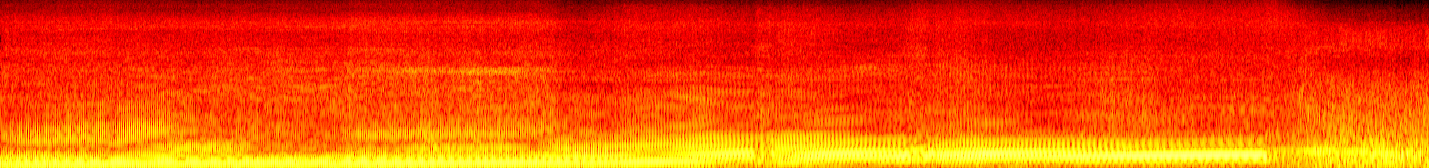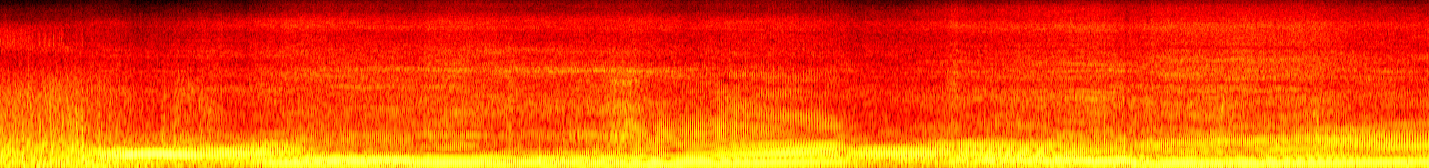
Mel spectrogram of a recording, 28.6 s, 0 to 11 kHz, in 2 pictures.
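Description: Husqvarna FS450 supermoto's single-cylinder four-stroke engine, heard onboard, accelerating hard through the gears: the note climbs, then drops at each upshift. About halfway through the throttle closes for a few seconds and the sound turns rough and uneven, then the engine pulls up through the gears again.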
